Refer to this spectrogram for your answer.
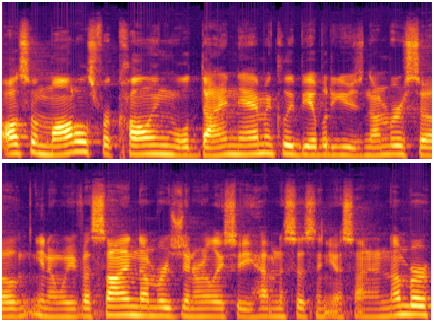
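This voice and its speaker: A man talking at a very fast pace, high in pitch, with fairly even intonation. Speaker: software company founder presenting product update. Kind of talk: product demo walkthrough. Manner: casual, filler-heavy.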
